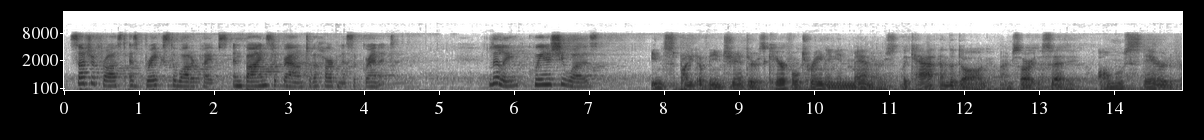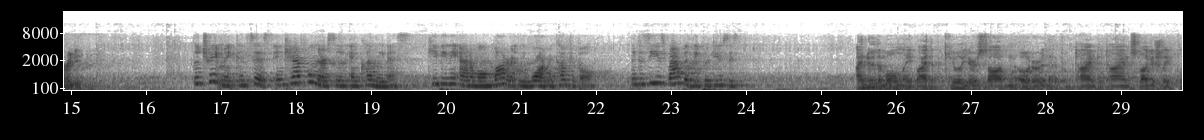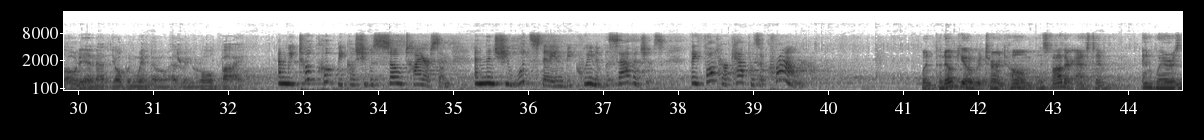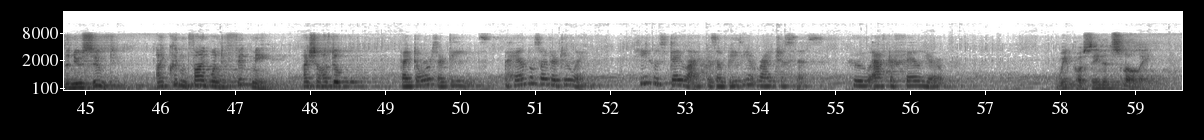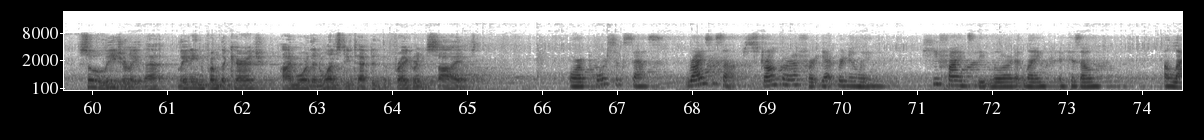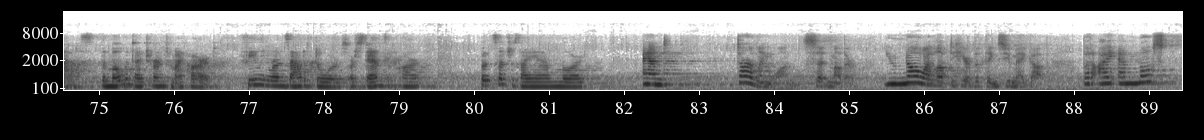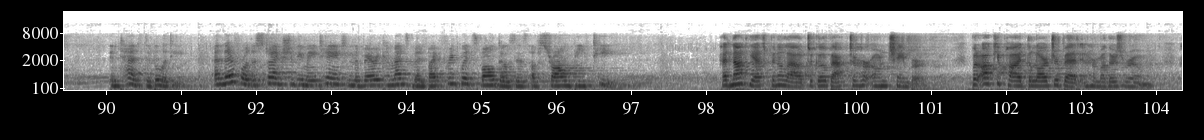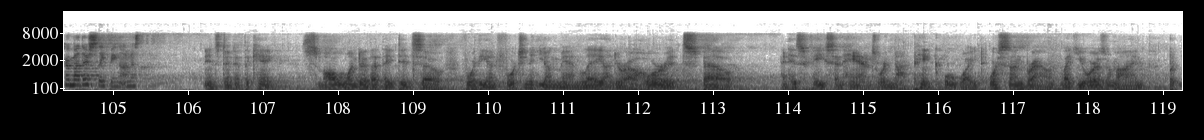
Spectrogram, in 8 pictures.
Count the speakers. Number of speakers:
7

